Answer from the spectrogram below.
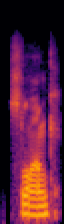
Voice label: "slunk", American

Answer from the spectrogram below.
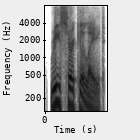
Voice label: "recirculate", American

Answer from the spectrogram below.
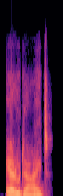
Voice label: "erudite", Indian

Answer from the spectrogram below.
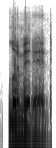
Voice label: "limited", American

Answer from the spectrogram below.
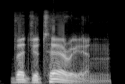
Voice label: "vegetarian", British

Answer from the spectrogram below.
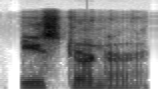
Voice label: "easterner", American

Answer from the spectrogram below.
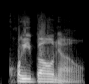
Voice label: "cui bono", American

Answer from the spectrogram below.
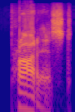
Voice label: "protist", American

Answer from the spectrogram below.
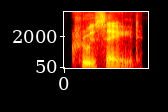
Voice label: "crusade", American

